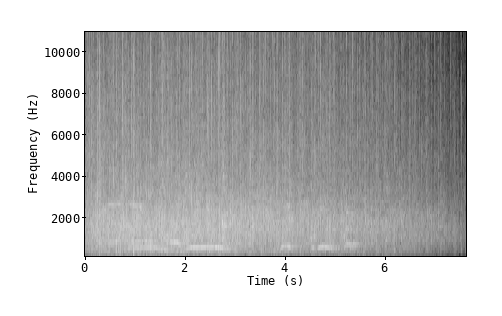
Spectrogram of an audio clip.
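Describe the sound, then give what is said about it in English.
A restless live audience at a science event at the University of Notre Dame fills the room with loud, dense clapping and chatter that slowly fades, while a voice is heard over it. “that restless hubbub you may hear in the background is because this room is full of restless biomass. An audience has come out to the X Center at the University of Notre Dame tonight”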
